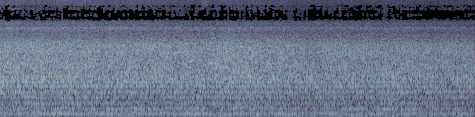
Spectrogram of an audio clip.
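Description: Blue sleeper-express passenger coaches rolling slowly along a station platform as the train pulls in, a steady running noise with a low hum underneath.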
